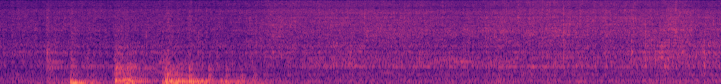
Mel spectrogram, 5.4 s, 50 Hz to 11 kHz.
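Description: Chicken, about 1.5 kg, sautés in a pan with masala for a white chicken curry, a steady sizzling hiss throughout with a few stirring clatters early on.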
